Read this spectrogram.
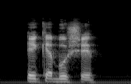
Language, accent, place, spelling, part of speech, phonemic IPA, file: French, France, Lyon, écabocher, verb, /e.ka.bɔ.ʃe/, LL-Q150 (fra)-écabocher.wav
- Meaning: to cut off the tops of tobacco leaves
